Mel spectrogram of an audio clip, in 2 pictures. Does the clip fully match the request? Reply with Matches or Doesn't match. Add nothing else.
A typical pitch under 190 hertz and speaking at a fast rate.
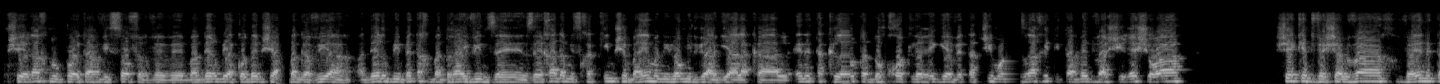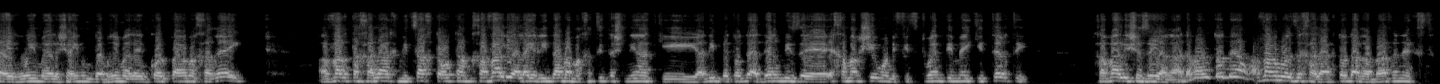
Matches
